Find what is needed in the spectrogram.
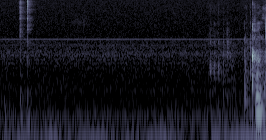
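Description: Two quick, faint clicks at a computer, a split second apart just after the start, then near silence.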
